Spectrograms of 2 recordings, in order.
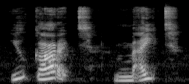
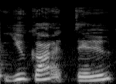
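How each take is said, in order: First: Playful mock New Zealand accent, leaning on MATE; hammed-up Kiwi "mate"; bad Kiwi accent. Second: Said in the usual way. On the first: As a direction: have a go at a Kiwi accent, badly. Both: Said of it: "doing a really bad accent".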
